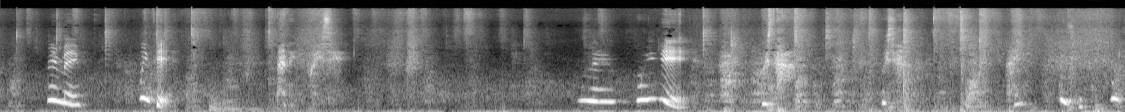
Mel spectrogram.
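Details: German Shepherd greeting its owner with eager whimpers and yips, squeaky rising-and-falling whines coming in clusters, with a person talking encouragingly in between.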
